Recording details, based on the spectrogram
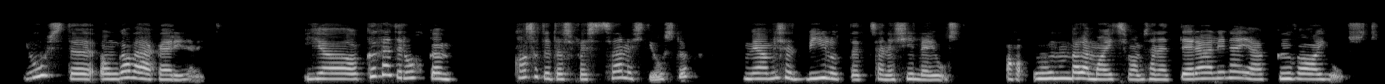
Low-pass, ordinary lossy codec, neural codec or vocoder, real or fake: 7.2 kHz; AAC, 48 kbps; none; real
